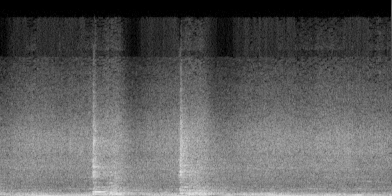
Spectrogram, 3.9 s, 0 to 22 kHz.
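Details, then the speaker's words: Hellcat Magnum with supercharger and Redeye intake, warming up: deep steady idle burble with two quick throttle blips rising and falling cleanly; supercharged V8 running healthily. "You can hear that thing just suck in the air in now. You can actually hear the supercharger. Listen to that thing sucking."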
